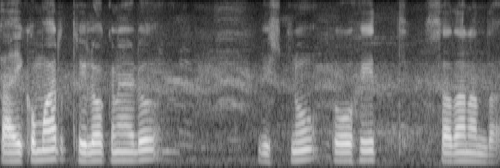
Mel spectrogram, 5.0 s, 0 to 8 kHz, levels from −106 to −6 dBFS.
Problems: none marked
